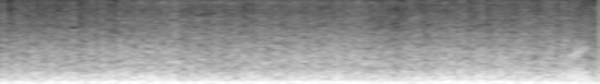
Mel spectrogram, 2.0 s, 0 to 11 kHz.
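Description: A 2007 Harley-Davidson Dyna's V-twin engine running steadily at highway cruising speed, with wind rushing over the microphone.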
